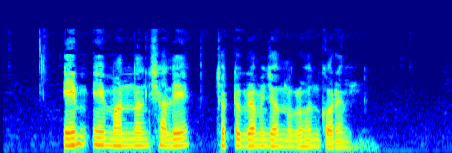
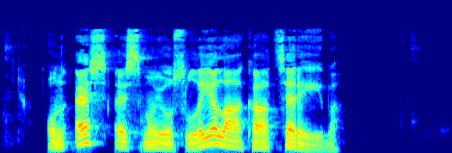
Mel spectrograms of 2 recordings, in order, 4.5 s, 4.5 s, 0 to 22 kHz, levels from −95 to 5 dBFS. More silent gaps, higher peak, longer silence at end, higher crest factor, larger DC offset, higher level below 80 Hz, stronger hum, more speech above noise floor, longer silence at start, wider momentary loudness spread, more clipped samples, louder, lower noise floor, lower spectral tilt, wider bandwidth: neither; first, -6 dBFS vs -10 dBFS; second, 0.95 s vs 1.15 s; about the same, 20 dB vs 20 dB; neither; about the same, -60 dBFS vs -56 dBFS; neither; second, 46 dB vs over 63 dB; about the same, 0.4 s vs 0.5 s; second, 7 LU vs 12 LU; neither; about the same, -26 LUFS vs -27 LUFS; second, -71 dBFS vs under -90 dBFS; first, -7 dB/octave vs -4.5 dB/octave; about the same, 11 kHz vs 11.5 kHz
